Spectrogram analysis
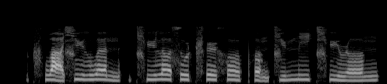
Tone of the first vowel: low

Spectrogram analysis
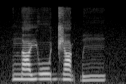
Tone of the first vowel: high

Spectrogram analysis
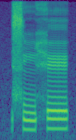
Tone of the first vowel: low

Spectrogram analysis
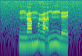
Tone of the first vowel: rising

